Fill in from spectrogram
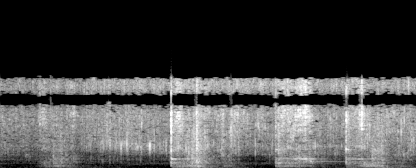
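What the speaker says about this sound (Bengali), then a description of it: "ভালোভাবে মশলার সাথে ফুলকপিটা কষিয়ে নেব" Cauliflower being sautéed with spices in a pan for a vegetarian Bengali rezala, giving a steady sizzle and frying hiss with intermittent stirring and scraping scrapes, close and moderately loud, with no talking.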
